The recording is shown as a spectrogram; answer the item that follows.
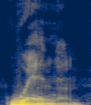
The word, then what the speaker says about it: Nguyen: Nguyen. That's how it's pronounced. Nguyen.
